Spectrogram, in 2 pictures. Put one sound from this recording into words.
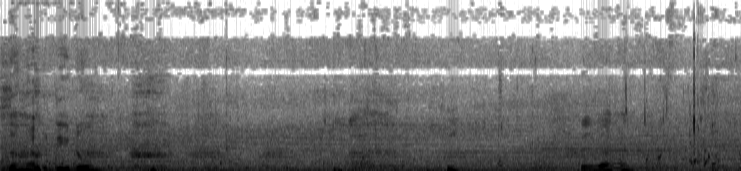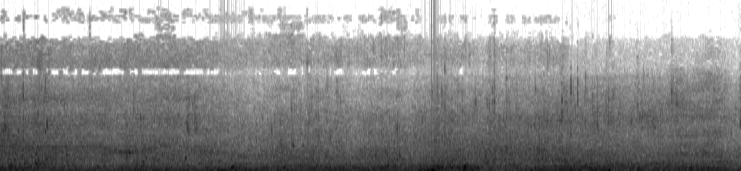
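Small waves lap and splash gently close by.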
